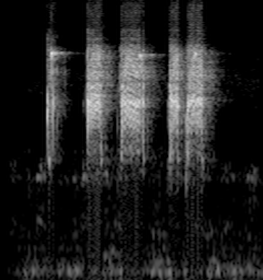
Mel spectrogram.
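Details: Black francolin, kala teetar of the Sheedi Lakka type, calling: a harsh, grating phrase of about five rasping bursts, the first short and the rest broader and buzzy, in two paired groups over two seconds, with faint low background rumble.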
